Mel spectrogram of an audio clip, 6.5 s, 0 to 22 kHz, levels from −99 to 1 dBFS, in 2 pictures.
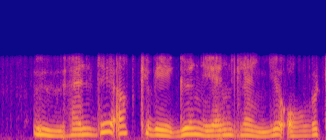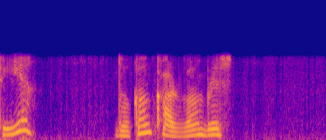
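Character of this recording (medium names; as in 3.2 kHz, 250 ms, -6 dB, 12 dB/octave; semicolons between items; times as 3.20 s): a quantiser's noise floor 10-bit, dither none; Opus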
